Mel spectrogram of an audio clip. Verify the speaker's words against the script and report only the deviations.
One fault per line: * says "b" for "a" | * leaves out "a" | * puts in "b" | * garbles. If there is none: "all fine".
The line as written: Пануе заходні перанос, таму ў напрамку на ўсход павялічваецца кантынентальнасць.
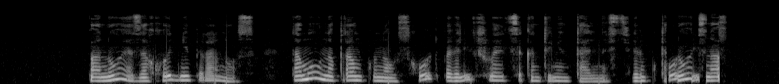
* garbles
